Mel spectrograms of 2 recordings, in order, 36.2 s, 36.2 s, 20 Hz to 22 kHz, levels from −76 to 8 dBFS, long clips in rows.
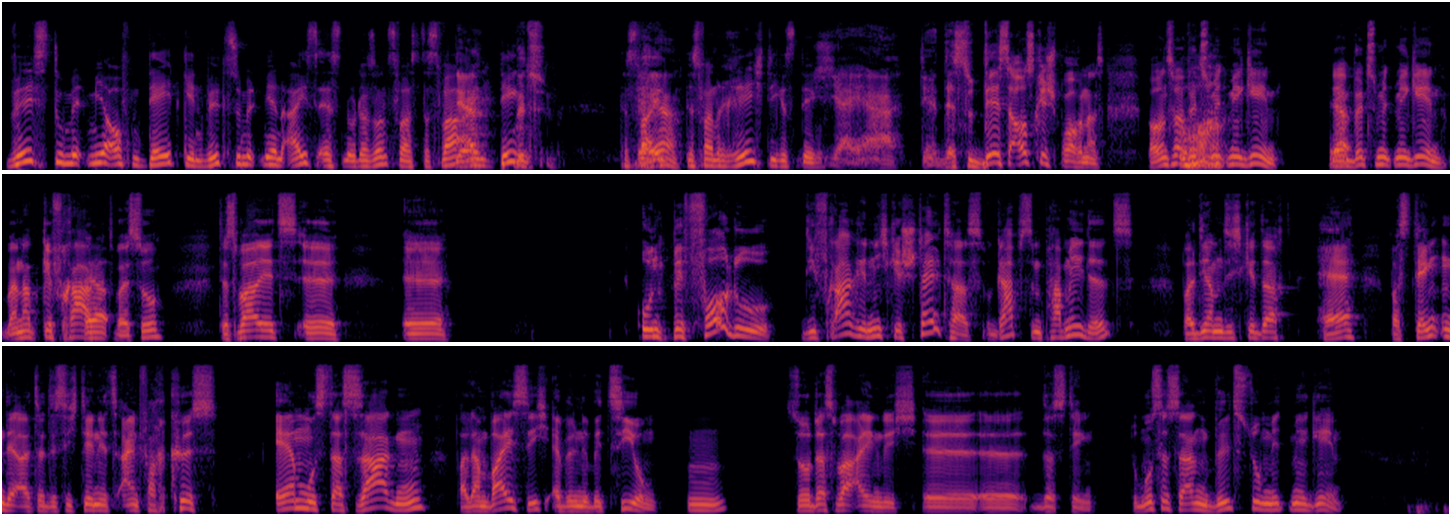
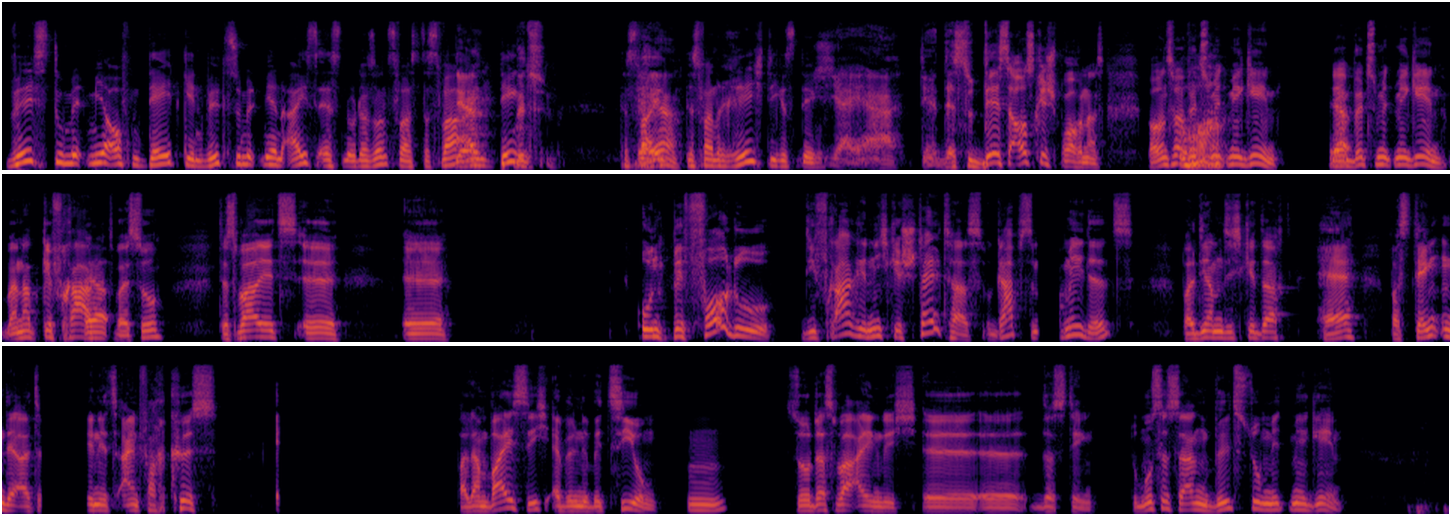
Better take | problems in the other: first | audio cutting out; at 21 s, at 24 s and at 26 s for 1.5 s

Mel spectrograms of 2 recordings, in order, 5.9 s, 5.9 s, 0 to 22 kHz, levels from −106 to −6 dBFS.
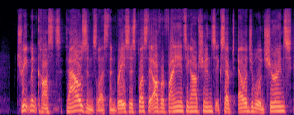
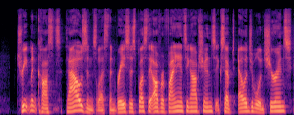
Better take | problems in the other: second | distortion; slight; 10 dB below the speech

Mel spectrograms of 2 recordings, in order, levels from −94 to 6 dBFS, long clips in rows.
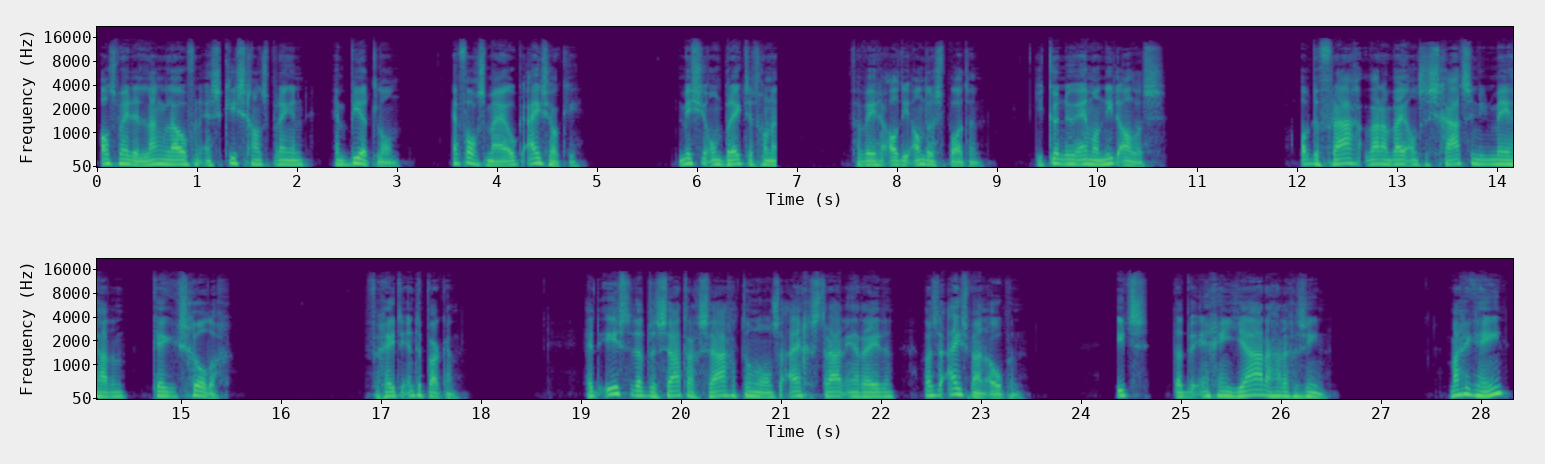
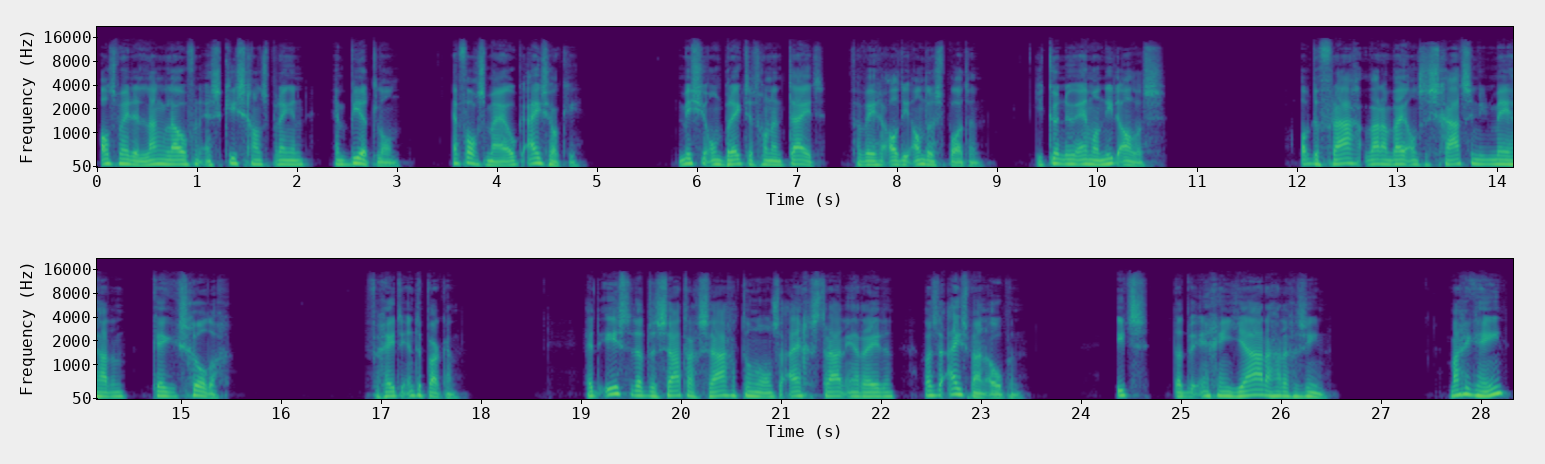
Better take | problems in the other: second | audio cutting out; at 7 s for 0.5 s

